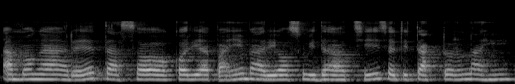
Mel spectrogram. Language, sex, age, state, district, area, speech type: Odia, female, 45-60, Odisha, Dhenkanal, rural, spontaneous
